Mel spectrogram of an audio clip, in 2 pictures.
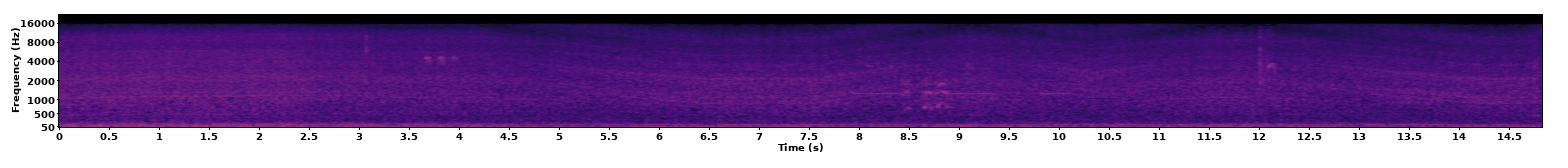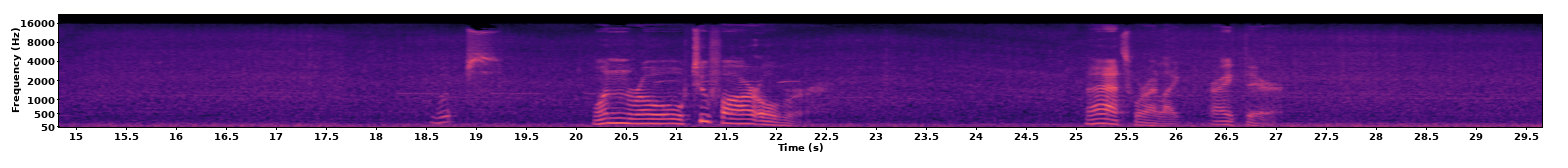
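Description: A combine harvester's engine rumbles steadily.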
